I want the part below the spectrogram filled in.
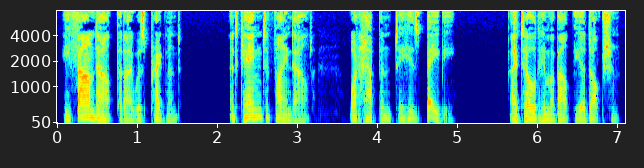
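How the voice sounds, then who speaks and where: A man's voice: on the high side, normal speed, no echo, pitched above the performer's own voice. A man voicing a cold, evasive woman in a dry audiobook reading, her lines cool and dismissive. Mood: cool, cutting.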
